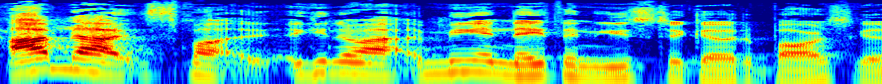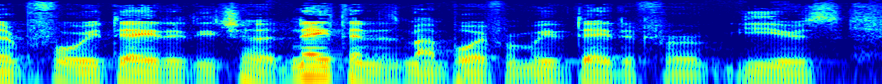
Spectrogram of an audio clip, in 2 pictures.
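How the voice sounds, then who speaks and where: A man with a Southern US accent talks at a very fast pace with hardly any pauses. His fairly low pitch moves in very wide swings. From Memphis, Tennessee. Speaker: drag performer and podcast host. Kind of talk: casual chat.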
